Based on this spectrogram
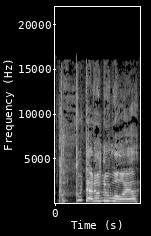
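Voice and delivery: hammed-up high shout; mock order. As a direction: bark it like a frantic drummer. Voicing the tour catchphrase.

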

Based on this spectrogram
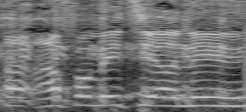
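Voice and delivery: Atlanta accent. Shown as a demonstration. Guest asked for his best Atlanta voice, playful accent. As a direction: put on an Atlanta accent with laughter in it. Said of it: "Okay, Atlanta".

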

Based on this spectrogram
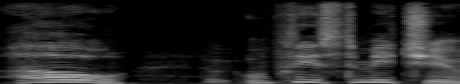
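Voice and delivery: put-on a greedy old codger eager for the carcass; old man. Old man introduces himself.

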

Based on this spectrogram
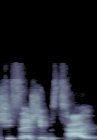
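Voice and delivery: ordinary talk

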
